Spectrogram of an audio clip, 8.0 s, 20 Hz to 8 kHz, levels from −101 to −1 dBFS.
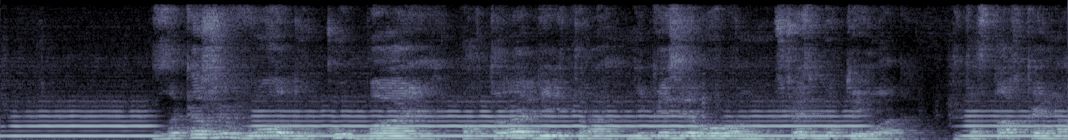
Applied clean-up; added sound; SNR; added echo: none; Wind instrument, woodwind instrument; 1 dB; reverberation time 0.5 s.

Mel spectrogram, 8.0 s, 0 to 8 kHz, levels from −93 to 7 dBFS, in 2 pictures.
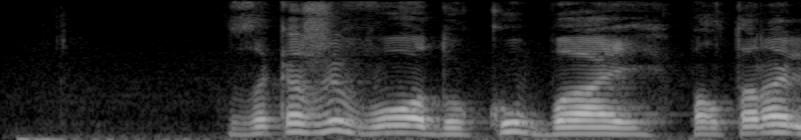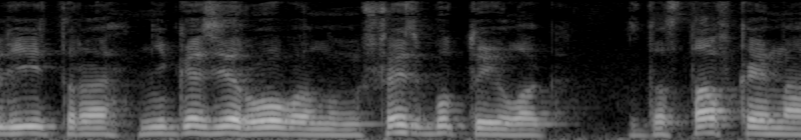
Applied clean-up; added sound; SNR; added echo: none; none; none; none.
